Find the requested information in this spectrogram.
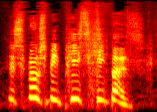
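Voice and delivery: normal talking voice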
